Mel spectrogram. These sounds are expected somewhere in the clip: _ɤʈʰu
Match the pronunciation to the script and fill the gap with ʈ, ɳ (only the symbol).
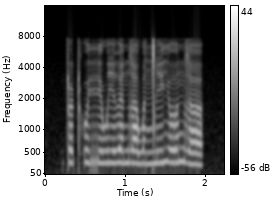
ʈ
